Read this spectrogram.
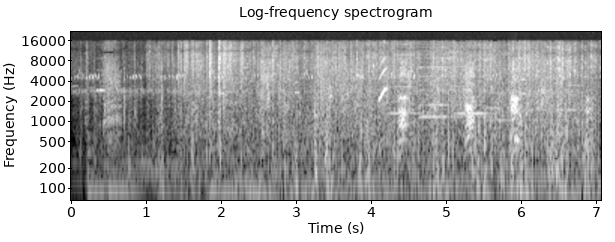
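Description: A horse-drawn wagon rolls over dirt.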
